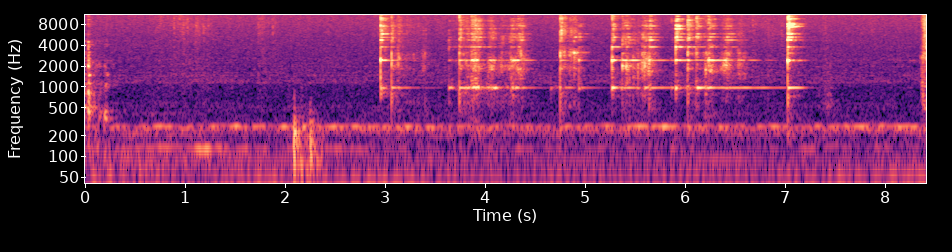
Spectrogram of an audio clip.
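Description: Brass mortar and pestle pounding, likely walnuts: a run of clinks with a metallic ring from about three seconds in until about seven, the last strike the loudest. A steady low hum sits underneath.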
